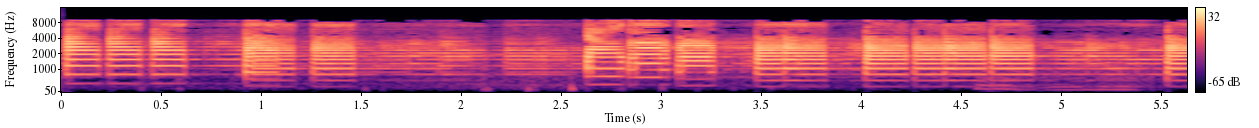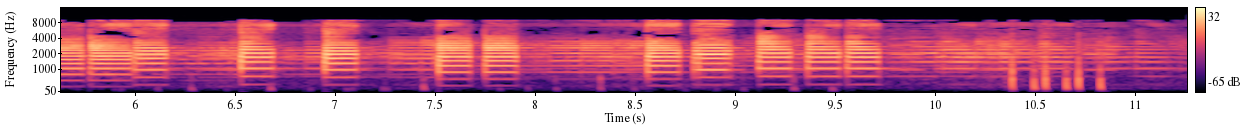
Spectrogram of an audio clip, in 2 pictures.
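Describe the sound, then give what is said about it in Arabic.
A toy app called Meow Piano plays a rapid string of bright, synthetic cat-meow notes at varying pitches, some short and choppy, others held, forming a bouncy electronic melody with no talking. “هذه اسمها ميو بيانو.”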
